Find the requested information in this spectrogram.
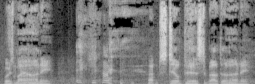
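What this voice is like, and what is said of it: Bear character, New York accent. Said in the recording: “She loses her accent, too, when she's an animal. ... I'm from New York now.”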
